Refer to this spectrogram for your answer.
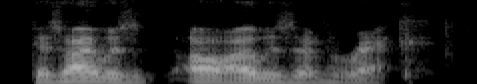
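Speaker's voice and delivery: ordinary talk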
